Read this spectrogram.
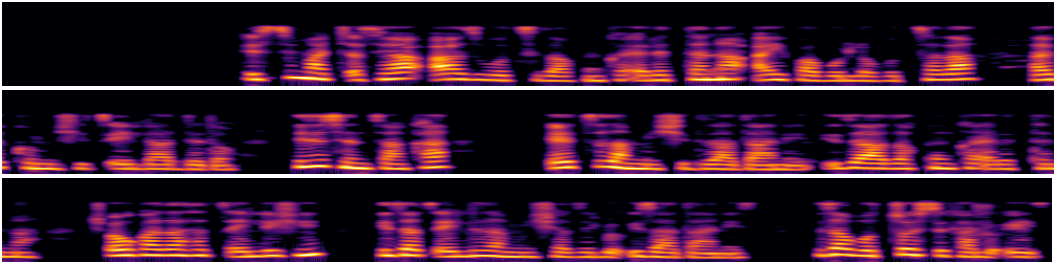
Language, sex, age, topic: Gamo, female, 18-24, government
